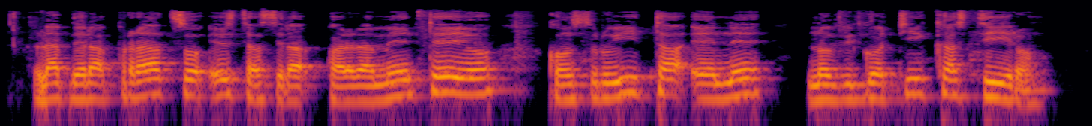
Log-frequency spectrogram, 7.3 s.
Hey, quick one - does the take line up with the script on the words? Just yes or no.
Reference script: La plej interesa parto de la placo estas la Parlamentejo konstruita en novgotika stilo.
no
